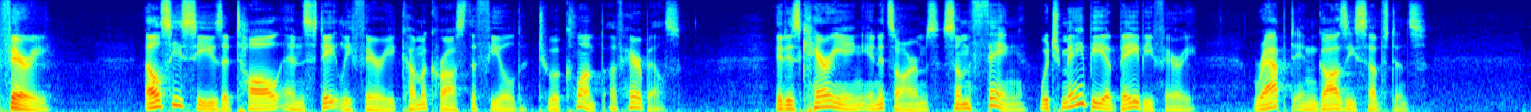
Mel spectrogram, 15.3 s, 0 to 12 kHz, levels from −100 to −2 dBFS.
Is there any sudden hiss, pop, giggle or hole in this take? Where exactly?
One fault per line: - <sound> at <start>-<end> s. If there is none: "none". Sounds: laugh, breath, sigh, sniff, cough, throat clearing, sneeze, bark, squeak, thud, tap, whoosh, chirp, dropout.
none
